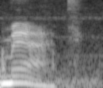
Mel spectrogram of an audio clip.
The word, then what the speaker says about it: Matt: not an inch less the name's Matt the second T is silent sure sounds like an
